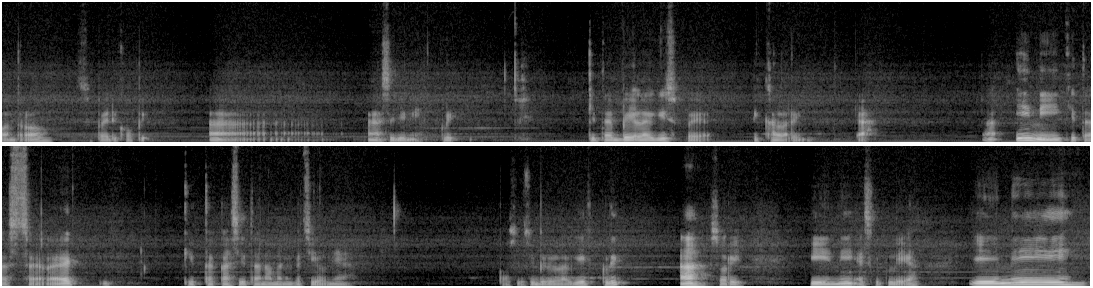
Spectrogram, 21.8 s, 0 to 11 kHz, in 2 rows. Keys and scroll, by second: 6.1 b, 8.1 space, 12.2 q, 14.2 Up, 18.4 Left, 19.4 ⟲, 20.9 Up, 21.5 Right.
